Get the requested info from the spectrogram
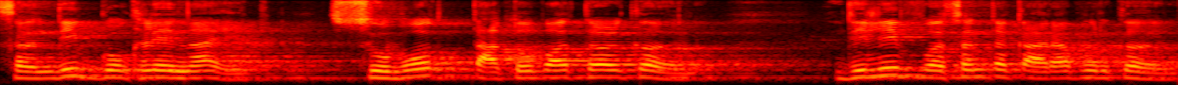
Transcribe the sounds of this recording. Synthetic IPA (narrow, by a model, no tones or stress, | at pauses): sənd̪iːp̚ɡokʰlenajk̪subot̪ːat̪opat̪əɭkəɾ | d̪ilipʋəsənt̪əkaɾapuɾkəɾ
